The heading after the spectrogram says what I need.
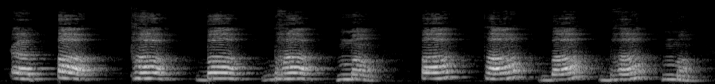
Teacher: इसमें कंठ और ओष्ठ, कंठ और ओष्ठ अंदर से ये आवाज आएगी और हमारे होठ भी बजेंगे, होठ भी एक दूसरे से टच होंगे। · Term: प वर्ग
